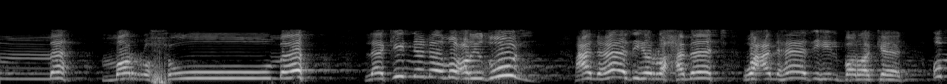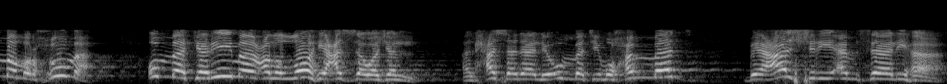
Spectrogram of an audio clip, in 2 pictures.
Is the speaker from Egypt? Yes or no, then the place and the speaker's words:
yes; Egypt; اللهم اجعل بلدنا مصر أمنا أمانا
